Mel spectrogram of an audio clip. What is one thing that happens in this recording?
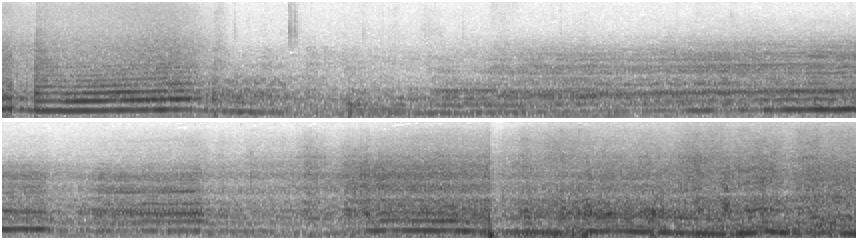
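A second rally car engine revs hard as it climbs toward the listener.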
